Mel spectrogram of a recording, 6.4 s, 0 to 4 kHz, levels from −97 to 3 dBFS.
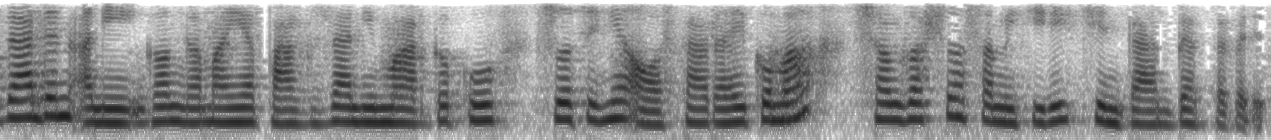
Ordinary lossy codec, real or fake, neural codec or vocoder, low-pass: AAC, 24 kbps; fake; codec, 16 kHz, 0.7 kbps, FocalCodec; 3.6 kHz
